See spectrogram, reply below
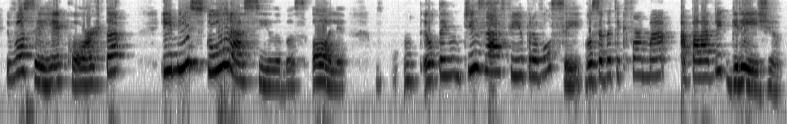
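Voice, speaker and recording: A woman's voice: high-pitched, sing-song, a little slow, fairly bright tone. A woman from Brazil teaching an online literacy lesson, explaining step by step and acting out a child's answers.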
